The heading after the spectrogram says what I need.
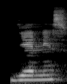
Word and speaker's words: Janis: Apa bacanya nama kamu tuh harusnya? Janis, Pak. Janis. Janis, pakai J. J, J, J, Janis.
